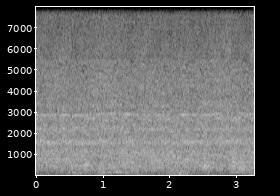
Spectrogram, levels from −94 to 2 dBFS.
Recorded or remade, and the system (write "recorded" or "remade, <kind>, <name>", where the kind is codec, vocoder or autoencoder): recorded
